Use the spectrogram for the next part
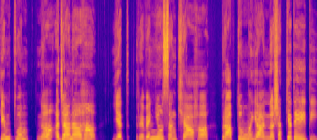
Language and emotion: Sanskrit, surprised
